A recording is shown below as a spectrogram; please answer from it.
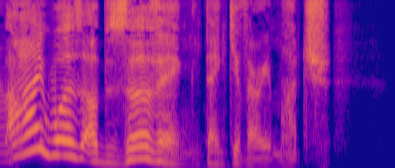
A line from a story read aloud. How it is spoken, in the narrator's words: the sloppy man grumbled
